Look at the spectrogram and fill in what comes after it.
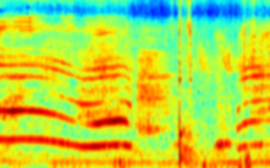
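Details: Kitten giving one long, drawn-out meow that slowly dips and levels off, followed by a sharp knock and the start of another softer meow.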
